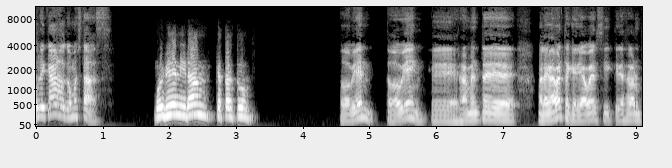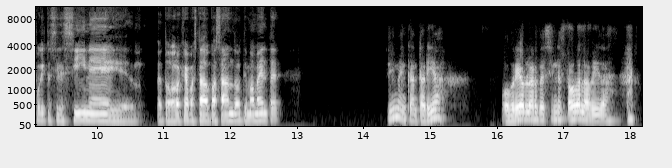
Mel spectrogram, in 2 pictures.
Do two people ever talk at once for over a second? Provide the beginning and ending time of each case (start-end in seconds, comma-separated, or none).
none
